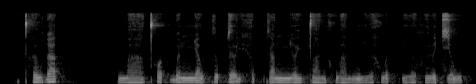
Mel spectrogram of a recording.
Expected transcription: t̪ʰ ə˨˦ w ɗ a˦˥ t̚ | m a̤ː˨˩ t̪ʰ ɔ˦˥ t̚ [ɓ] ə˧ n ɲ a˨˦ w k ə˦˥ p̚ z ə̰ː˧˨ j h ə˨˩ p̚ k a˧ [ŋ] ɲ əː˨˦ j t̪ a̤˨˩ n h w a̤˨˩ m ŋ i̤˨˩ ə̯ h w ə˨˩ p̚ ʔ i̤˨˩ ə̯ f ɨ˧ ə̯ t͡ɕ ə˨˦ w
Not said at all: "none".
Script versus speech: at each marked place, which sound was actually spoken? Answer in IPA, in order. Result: ɓ, n

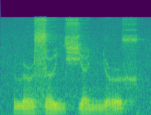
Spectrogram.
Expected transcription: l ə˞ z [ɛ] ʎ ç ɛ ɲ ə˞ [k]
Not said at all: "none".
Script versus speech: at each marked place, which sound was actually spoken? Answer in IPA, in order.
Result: ə, x

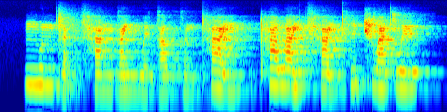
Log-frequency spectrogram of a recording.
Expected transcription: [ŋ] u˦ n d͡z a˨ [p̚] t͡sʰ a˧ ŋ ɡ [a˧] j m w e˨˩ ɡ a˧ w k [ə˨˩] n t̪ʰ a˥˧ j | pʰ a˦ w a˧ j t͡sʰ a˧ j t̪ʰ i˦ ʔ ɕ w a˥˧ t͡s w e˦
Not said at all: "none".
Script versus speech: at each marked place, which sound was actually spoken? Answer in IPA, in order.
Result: ŋ, k̚, a˧, ə˨˩

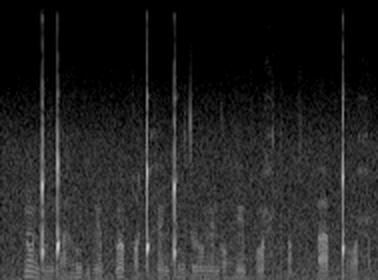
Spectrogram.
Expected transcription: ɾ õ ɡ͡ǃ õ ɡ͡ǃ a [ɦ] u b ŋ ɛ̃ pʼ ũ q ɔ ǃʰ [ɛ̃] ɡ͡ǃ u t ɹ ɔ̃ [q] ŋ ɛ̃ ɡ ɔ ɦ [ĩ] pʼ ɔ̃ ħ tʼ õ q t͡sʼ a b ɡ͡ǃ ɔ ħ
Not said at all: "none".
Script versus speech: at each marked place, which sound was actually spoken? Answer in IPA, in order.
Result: ɦ, ɛ̃, none, ẽ

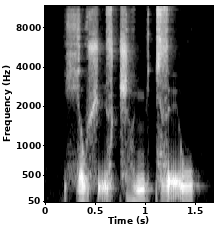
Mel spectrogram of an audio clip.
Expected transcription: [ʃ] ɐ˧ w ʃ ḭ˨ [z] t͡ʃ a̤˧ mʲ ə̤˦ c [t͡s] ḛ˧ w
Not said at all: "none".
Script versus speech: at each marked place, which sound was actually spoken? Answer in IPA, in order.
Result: ç, z, z

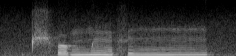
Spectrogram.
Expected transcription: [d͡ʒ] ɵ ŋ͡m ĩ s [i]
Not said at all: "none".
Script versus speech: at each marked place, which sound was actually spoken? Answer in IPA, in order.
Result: t͡ʃʰ, iː

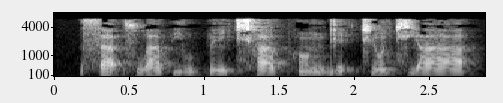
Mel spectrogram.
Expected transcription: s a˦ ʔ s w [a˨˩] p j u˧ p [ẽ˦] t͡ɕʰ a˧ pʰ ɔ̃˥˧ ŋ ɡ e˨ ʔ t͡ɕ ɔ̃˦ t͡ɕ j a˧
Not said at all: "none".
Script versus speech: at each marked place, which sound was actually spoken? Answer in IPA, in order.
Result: a˨˩, ẽ˨˩

